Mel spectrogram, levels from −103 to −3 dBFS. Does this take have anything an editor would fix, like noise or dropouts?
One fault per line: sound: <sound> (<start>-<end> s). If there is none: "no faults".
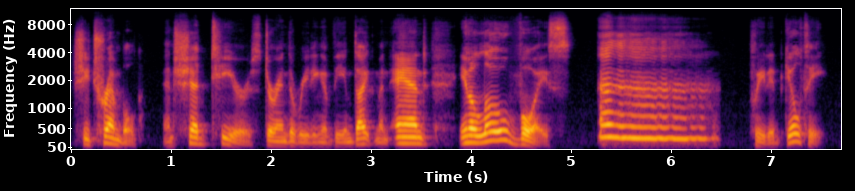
sound: laugh (5.3-6.5 s)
